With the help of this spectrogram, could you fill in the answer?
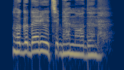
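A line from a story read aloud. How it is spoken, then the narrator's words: Breathed out. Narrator (Russian): выдохнул он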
